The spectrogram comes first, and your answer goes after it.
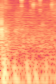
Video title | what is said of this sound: Endless Nightmare Wrecks - Highway Thru Hell | We could sort of tell where the load is by banging on the trailer.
